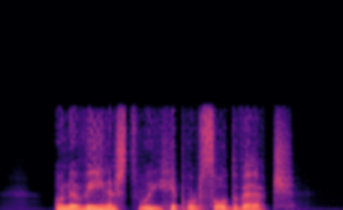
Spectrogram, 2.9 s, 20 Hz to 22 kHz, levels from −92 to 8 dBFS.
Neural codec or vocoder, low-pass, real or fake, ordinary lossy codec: codec, 16 kHz in and 24 kHz out, 0.4 kbps, LongCat-Audio-Codec, fine tuned four codebook decoder; 10.8 kHz; fake; none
